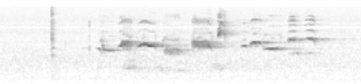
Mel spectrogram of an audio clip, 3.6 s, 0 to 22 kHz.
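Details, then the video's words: A male Common blackbird sings at dusk in a garden on 3 July 2016: one mellow, fluting warble of about two seconds ending in thin, high twittering notes, after a single soft click. "Male Blackbird Singing at Dusk"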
